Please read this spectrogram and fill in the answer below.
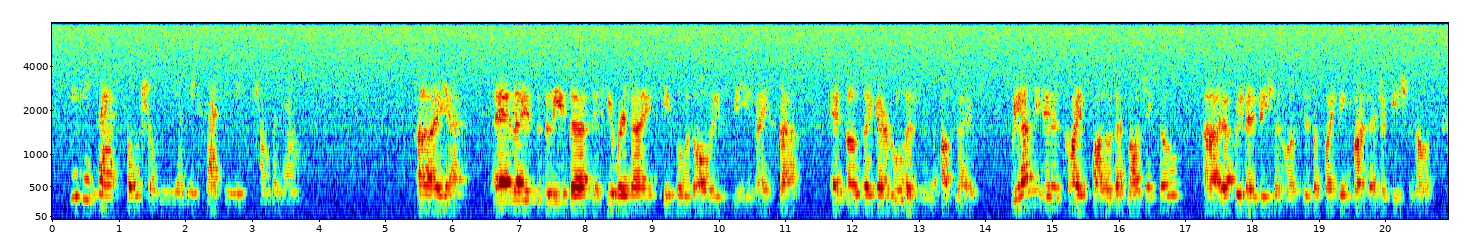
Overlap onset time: none

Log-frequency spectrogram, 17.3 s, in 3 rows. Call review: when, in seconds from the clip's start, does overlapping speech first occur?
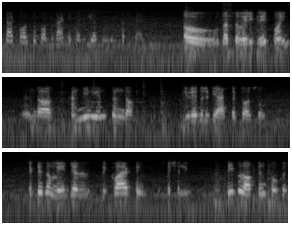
none

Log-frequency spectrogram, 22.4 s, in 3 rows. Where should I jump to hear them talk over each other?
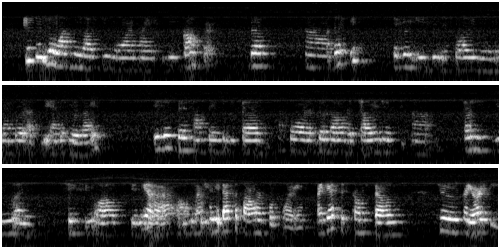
17.0 s

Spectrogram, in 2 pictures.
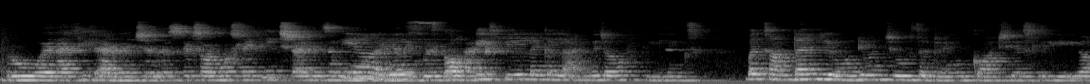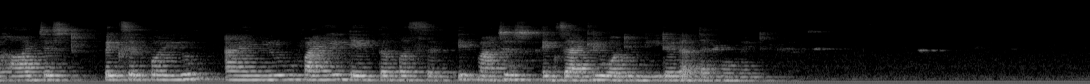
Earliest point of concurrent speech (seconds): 3.4 s

